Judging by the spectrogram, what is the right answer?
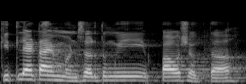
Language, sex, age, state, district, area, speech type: Goan Konkani, male, 18-30, Goa, Bardez, rural, spontaneous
